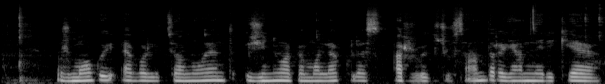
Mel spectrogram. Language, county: Lithuanian, Vilnius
